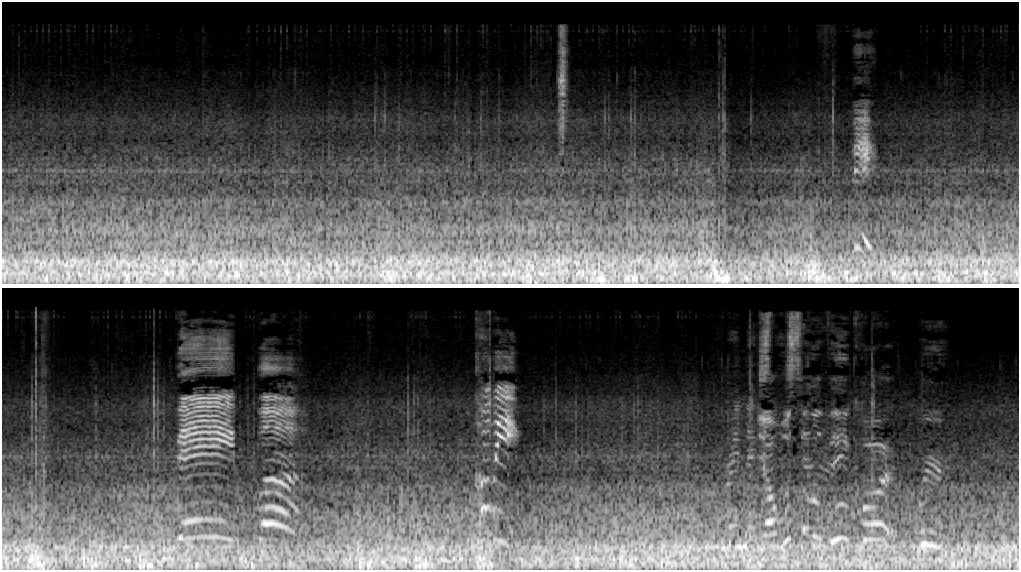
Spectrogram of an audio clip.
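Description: Steady road and engine rumble heard from inside the cabin of a moving car, with a few short bits of voice breaking in about halfway through.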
